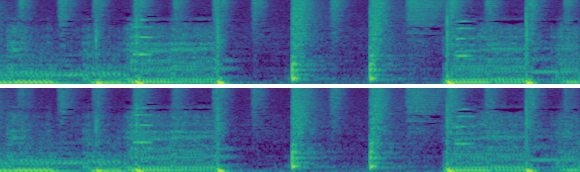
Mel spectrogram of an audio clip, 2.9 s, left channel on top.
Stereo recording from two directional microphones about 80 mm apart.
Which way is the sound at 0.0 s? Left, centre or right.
Left.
